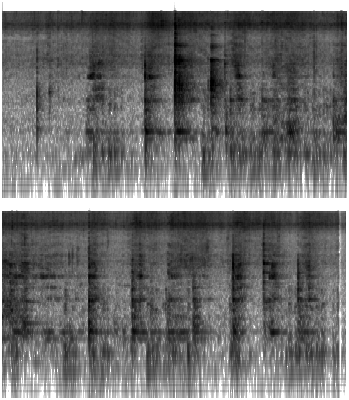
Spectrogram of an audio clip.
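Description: Raw mango pieces tossed into a hot fenugreek tempering and stirred, with spoon scrapes and clinks against the pot, under a frying sizzle, repeated in an uneven rhythm, close and fairly loud.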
